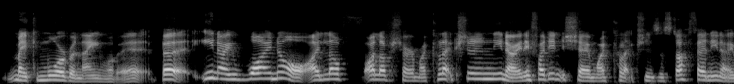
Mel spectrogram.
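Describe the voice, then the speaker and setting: A British woman co-hosting a metal podcast, chatting casually, laughing often and pausing to search for words. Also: medium pitch. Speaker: podcast co-host and metal blogger.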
